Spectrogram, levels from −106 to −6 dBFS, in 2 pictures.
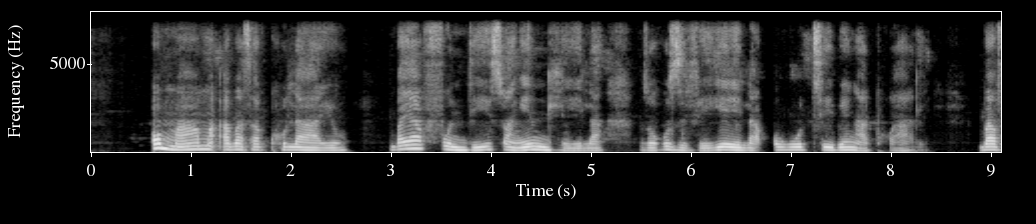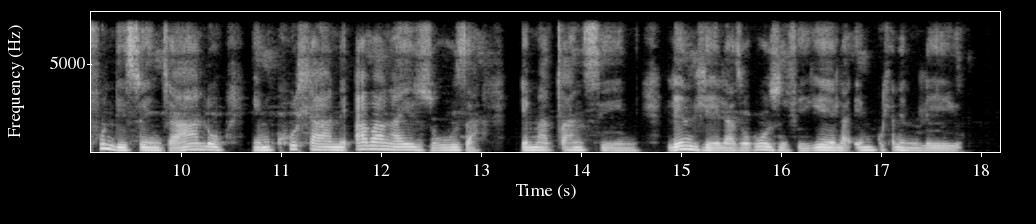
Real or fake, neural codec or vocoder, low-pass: real; none; 7.2 kHz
